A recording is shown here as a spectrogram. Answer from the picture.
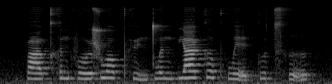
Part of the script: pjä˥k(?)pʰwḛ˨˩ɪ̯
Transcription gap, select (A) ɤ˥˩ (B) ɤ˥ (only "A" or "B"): A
